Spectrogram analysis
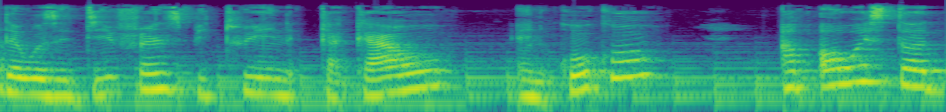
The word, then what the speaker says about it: cacao: Did you know that there was a difference between cacao and cocoa? I've always thought that cacao was basically the translation of cocoa in French, which is pronounced cacao.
